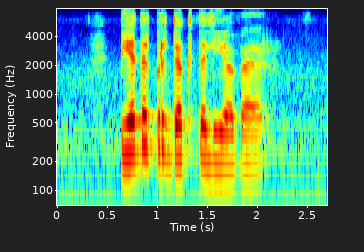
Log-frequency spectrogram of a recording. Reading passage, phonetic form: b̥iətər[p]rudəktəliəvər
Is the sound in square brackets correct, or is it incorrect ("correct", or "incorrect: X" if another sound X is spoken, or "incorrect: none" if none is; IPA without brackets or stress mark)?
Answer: correct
